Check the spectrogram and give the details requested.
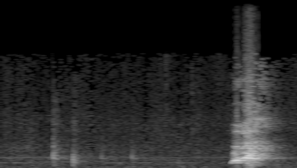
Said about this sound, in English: Bless you.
